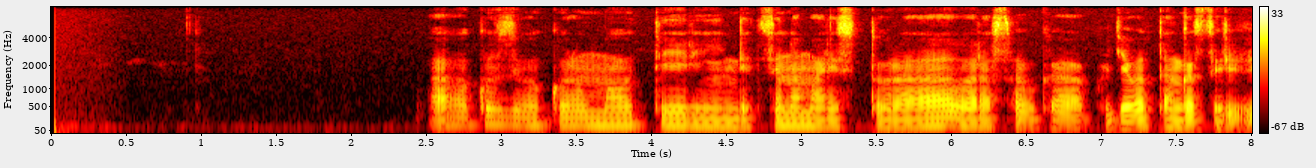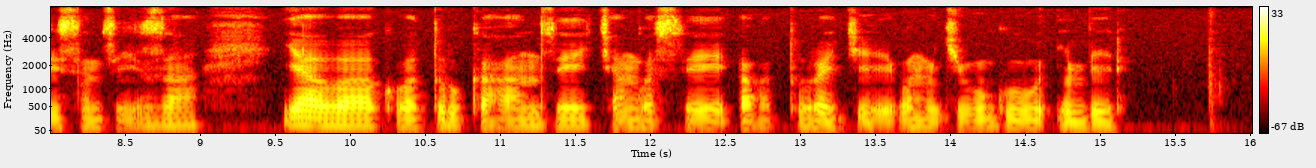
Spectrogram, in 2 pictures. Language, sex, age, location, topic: Kinyarwanda, male, 25-35, Nyagatare, finance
